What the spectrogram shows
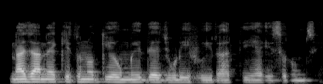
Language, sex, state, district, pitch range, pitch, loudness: Hindi, male, Bihar, Gopalganj, 105-120 Hz, 110 Hz, -21 LUFS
